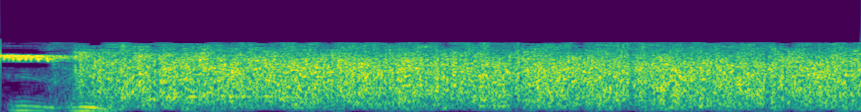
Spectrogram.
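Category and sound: signal or alarm, whistle blown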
